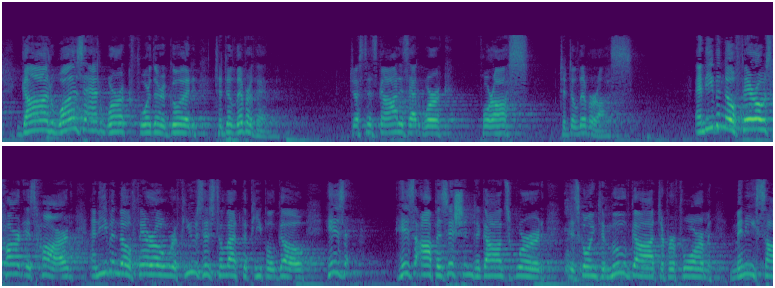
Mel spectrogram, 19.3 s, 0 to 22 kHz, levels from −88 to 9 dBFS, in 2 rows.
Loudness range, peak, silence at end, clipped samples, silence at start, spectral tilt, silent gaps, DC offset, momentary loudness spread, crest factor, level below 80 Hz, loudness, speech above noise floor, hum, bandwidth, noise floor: 8 LU; -8 dBFS; 0 s; under 0.1%; 0 s; -4.5 dB/octave; none; under 0.1%; 11 LU; 22 dB; -56 dBFS; -29 LUFS; 31 dB; none; 9.6 kHz; -59 dBFS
